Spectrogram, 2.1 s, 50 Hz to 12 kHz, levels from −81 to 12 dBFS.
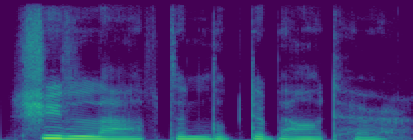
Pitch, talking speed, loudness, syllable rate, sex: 185 Hz, 175 wpm, -18 LUFS, 4.6 syllables/s, female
